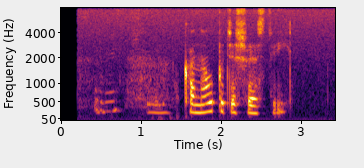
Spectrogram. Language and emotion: Russian, neutral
